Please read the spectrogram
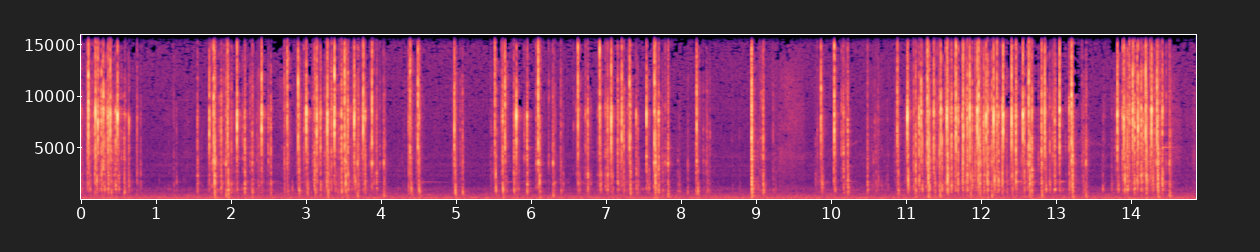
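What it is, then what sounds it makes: Plastic mechanical keyboard being typed on. A full-size backlit mechanical computer keyboard with plastic keycaps is typed on rapidly with the fingertips of both hands. Bursts of sharp, bright key clacks come in quick runs, broken by short pauses, over a steady low hum. The busiest stretch of tapping comes near the end.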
